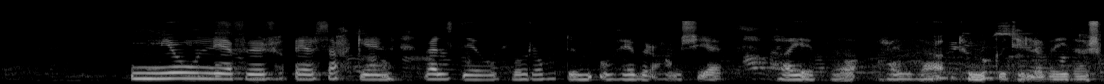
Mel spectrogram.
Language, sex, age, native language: Icelandic, female, 40-49, Icelandic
